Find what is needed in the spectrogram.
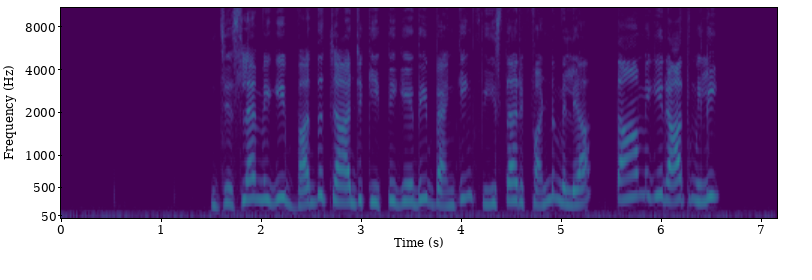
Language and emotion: Dogri, happy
